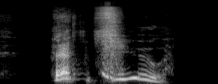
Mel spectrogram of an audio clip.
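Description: A single sharp human sneeze, a quick breathy intake followed by a loud explosive burst and a trailing vocal tail, close to the microphone in an otherwise quiet room.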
